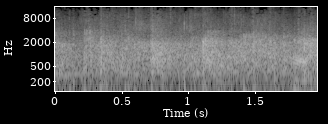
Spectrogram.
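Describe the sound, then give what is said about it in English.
Steady applause from an audience for people receiving certificates and Bibles, a dense wash of many hands clapping at a constant, fairly moderate level with no pauses and no voices standing out. “We can give them a round of applause, guys.”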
